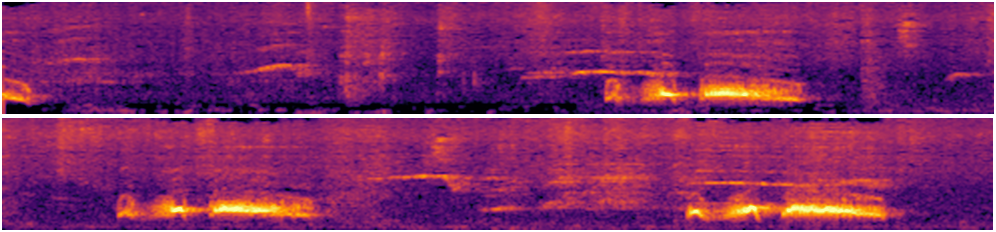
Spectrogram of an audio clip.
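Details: Spotted dove lure cooing: three low, burred coo phrases roughly every two and a half seconds, with thin rising chirps of other birds scattered between them.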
